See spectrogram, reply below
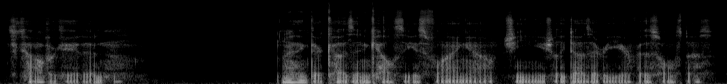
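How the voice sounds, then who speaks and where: A man playing a gruff young werewolf pack alpha and protective, secretly tender boyfriend, murmuring bluntly in a husky voice in an intimate audio roleplay. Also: moderate pace, dry recording, natural voice. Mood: dry, matter-of-fact. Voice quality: husky, gravelly, breathy low voice.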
